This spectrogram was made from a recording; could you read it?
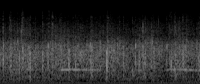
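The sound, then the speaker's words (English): A church audience claps their hands to the Lord in thanks, a dense, steady wash of applause, many overlapping claps blending into continuous noise at an even, moderate loudness with no voices standing out. “Would you clap your hands to the Lord and give him thanks?”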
